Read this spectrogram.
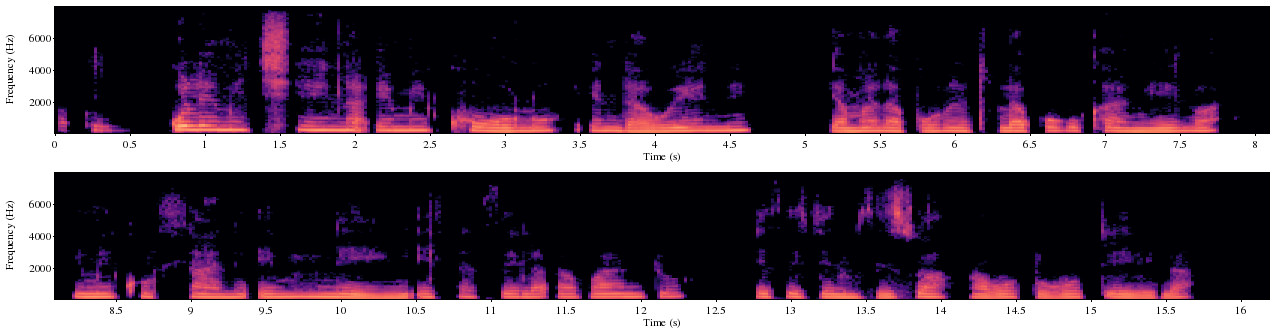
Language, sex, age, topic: North Ndebele, male, 50+, health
